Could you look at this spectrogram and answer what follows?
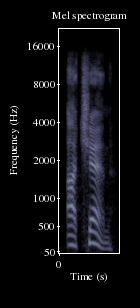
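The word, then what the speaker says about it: Etienne: clemson running back travis e t n how you pronounce his last name is just like the letters e dash t dash n etm that's dumb and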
